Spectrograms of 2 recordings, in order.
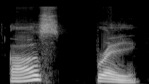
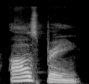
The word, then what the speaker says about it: osprey: So this name has two syllables, osprey. Remember, listen carefully while you pronounce the first syllable. I'm not pronouncing O. Your mouth shouldn't make a round shape. It's a little bit sound. Osprey, osprey, osprey.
